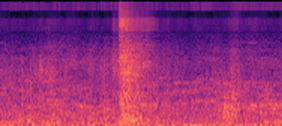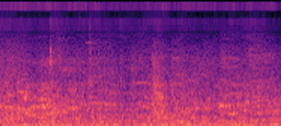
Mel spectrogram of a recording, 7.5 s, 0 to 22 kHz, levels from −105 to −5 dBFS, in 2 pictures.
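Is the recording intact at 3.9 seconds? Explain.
No, not really. At 3.9 seconds, as across the whole clip, there's plainly audible damage that's likely Opus compression in its CELT music mode. When bits run short, the encoder keeps each band's energy but fills in detail by folding lower bands upward or injecting noise, so tonal parts come out rough and grainy rather than swirly. The range still reaches about 20.4 kHz, and the overall grit fits a rate around 24 kbps.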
